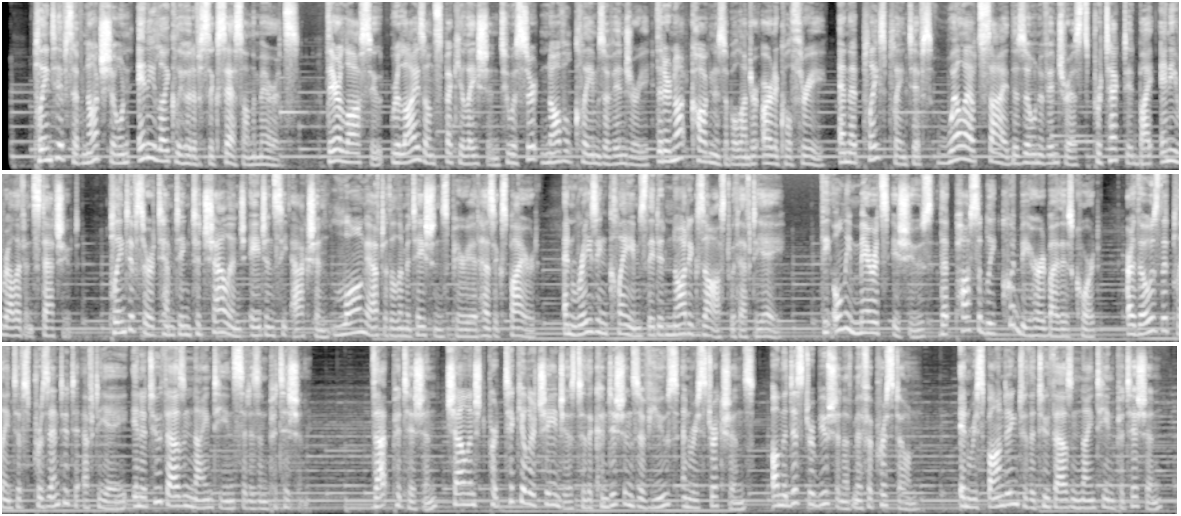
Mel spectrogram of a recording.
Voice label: english canadian documentaries

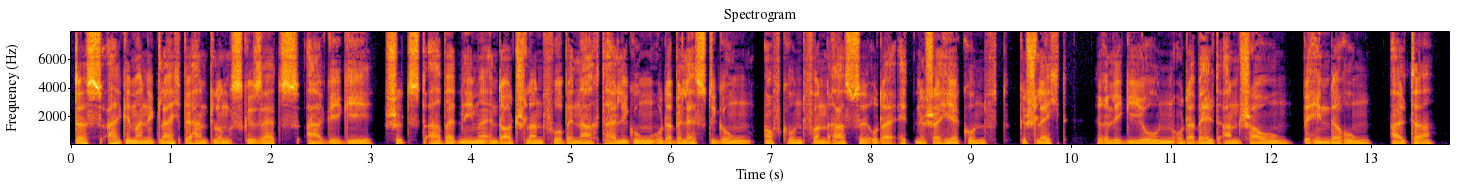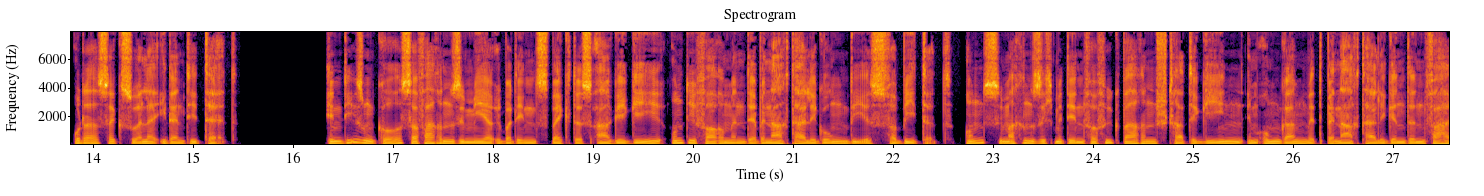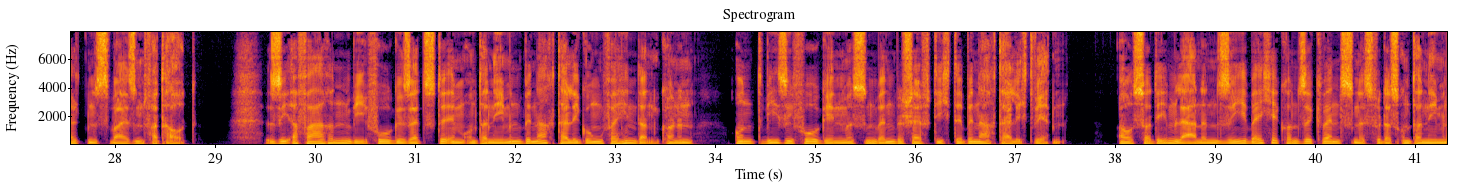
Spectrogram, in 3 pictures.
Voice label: german e-learning

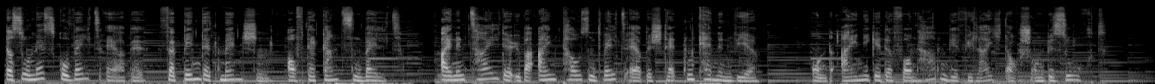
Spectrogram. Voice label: german documentaries

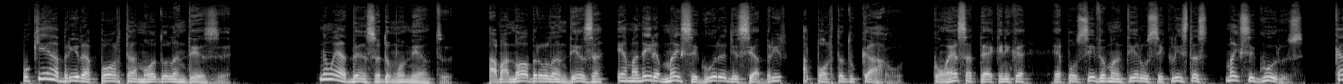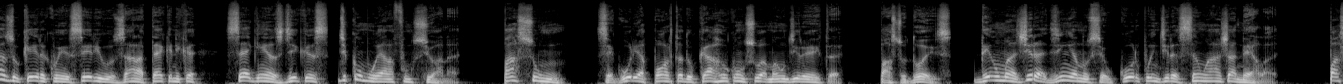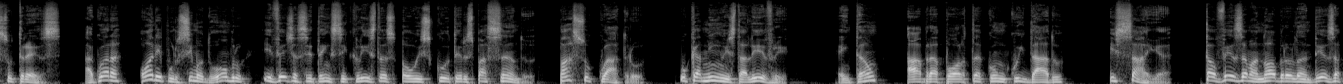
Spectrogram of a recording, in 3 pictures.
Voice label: portuguese brazilian automotive

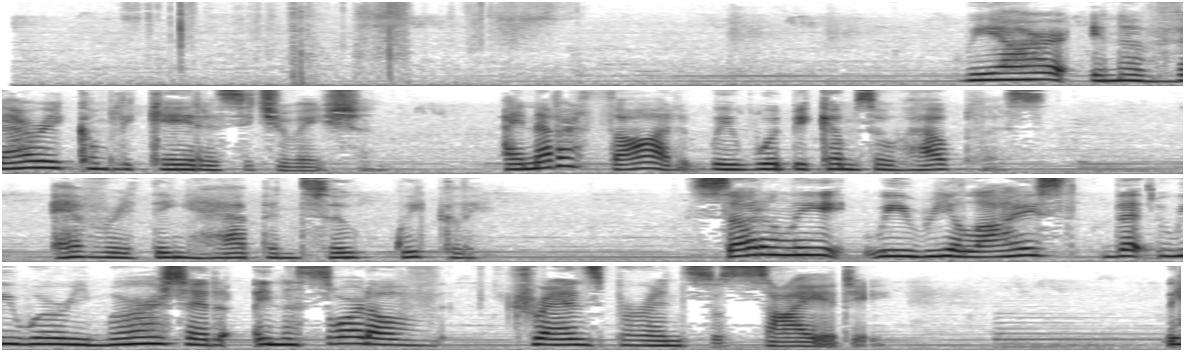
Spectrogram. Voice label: english narration

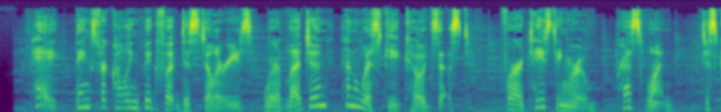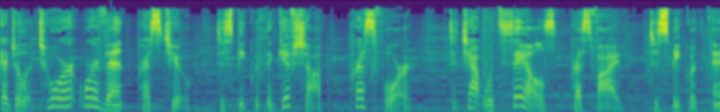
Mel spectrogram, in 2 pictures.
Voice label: english american ivr

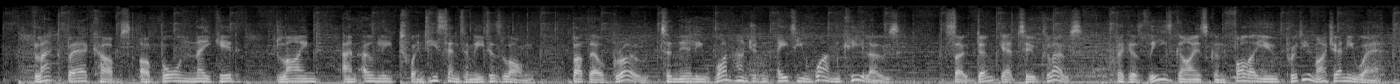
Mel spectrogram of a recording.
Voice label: english british documentaries

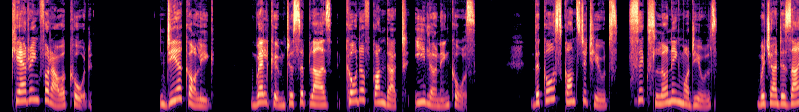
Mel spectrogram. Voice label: english indian e-learning

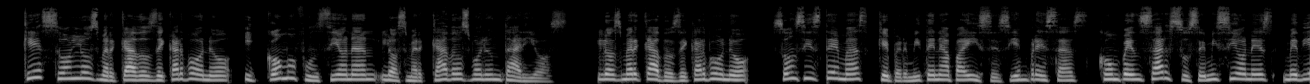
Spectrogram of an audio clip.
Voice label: spanish latin american e-learning

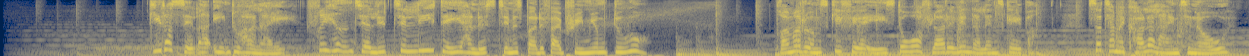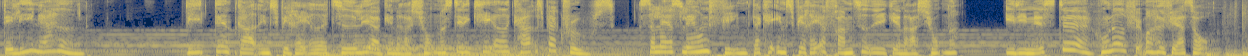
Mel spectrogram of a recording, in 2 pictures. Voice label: danish commercial; Dänisch; Dänemark; Hochprofessionelles Voice-Over-Talent und -Schauspielerin in Dänisch und Englisch

